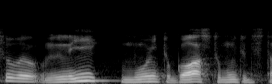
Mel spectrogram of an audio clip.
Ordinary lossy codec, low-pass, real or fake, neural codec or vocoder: none; 5.4 kHz; fake; autoencoder, 48 kHz, 32 numbers a frame, DAC-VAE, trained on Japanese speech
